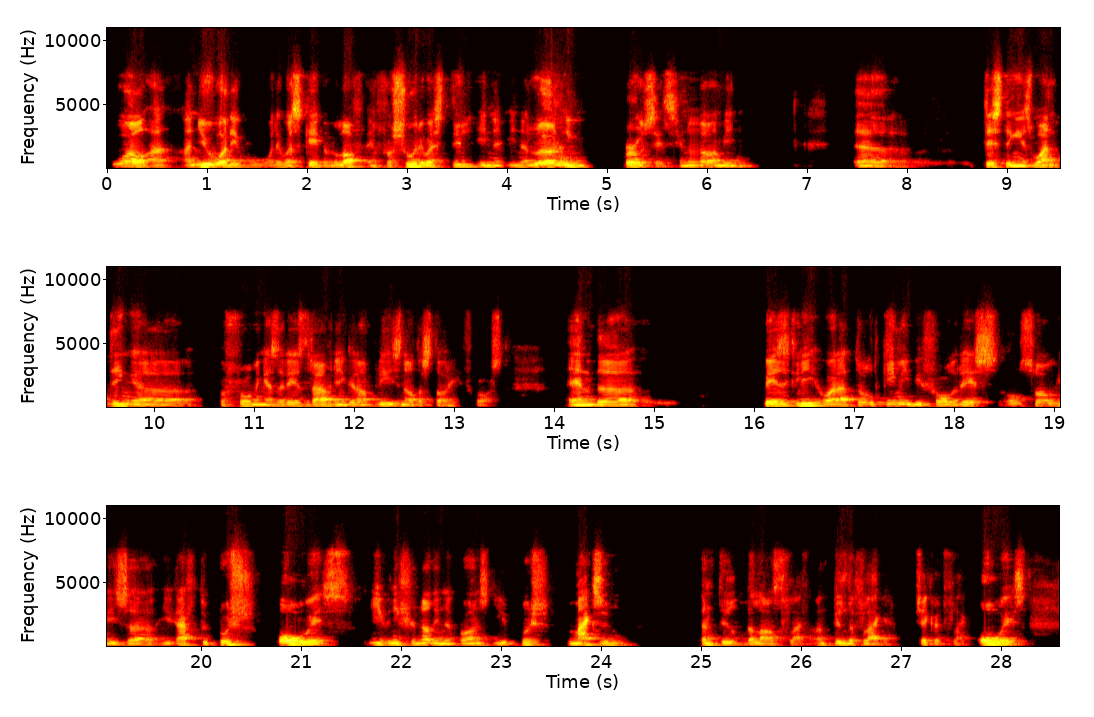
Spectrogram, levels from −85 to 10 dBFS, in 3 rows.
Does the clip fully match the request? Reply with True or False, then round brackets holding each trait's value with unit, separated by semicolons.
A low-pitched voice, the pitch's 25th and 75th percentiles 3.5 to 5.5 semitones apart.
True (125 Hz; 4.5 semitones)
